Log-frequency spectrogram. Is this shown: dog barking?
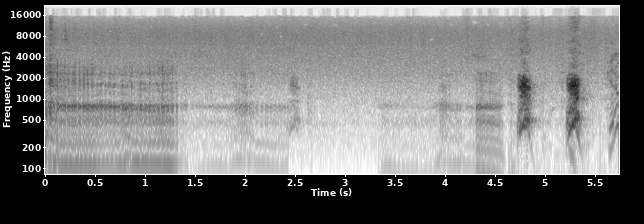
yes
